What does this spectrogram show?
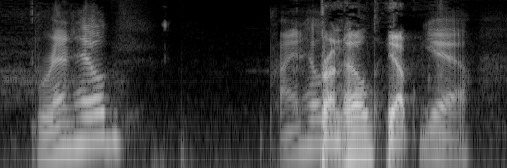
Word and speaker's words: Brynhild: Brynhild? Brunhild? Yep. Yeah. Brunhild, yep.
